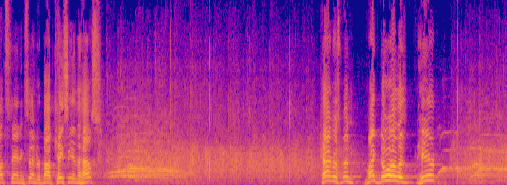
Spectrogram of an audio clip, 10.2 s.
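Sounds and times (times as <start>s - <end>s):
speech: 0.0s - 2.3s, 6.4s - 8.8s
audience applause: 2.2s - 6.4s, 9.0s - 10.1s.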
